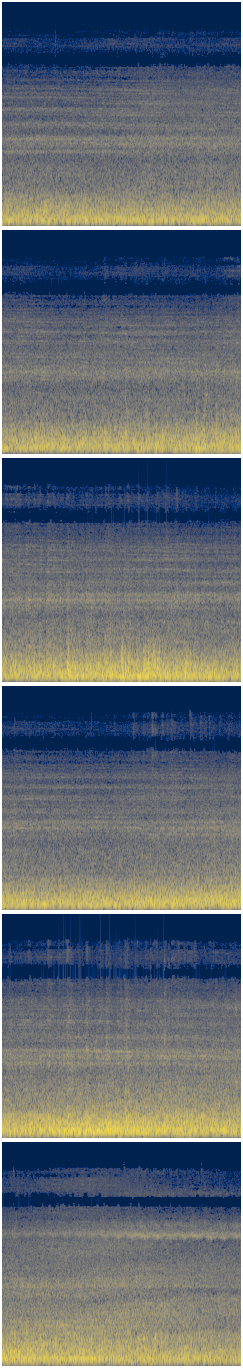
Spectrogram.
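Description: Freight flatcars loaded with long welded rail rolling past: a steady rumble of steel wheels on the rails that swells twice. A thin high tone comes in near the end.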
